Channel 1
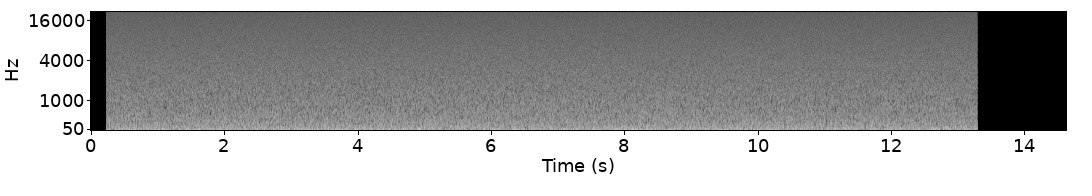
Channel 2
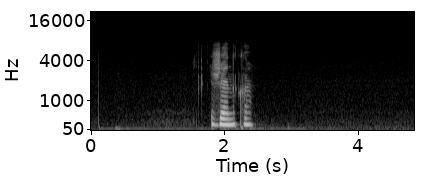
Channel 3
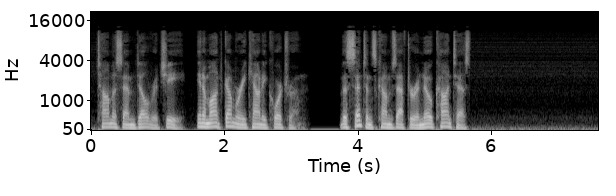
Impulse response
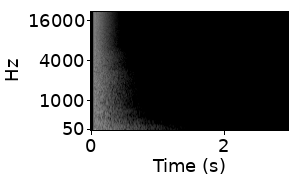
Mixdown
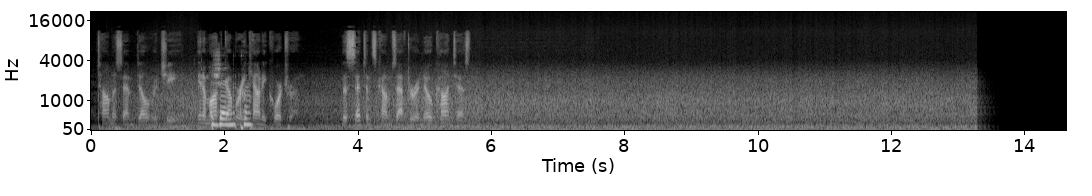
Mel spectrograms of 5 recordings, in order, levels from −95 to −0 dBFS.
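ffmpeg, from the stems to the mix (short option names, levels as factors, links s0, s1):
-filter_complex "[0:a]bass=f=250:g=-2,treble=f=4000:g=-15,alimiter=level_in=1.5:limit=0.0631:level=0:latency=1:release=165,volume=0.668,equalizer=f=11000:w=1.5:g=3.5,volume=0.158,asplit=2[s0][s1];[s1]volume=0.112[s2];[1:a]aecho=1:1:1.7:0.65,acompressor=threshold=0.0224:ratio=10,volume=1.33,asplit=2[s3][s4];[2:a]highpass=680,equalizer=f=9300:t=o:w=2.9:g=11.5,volume=0.224[s5];[s4]apad=whole_len=645276[s6];[s0][s6]sidechaincompress=threshold=0.00141:ratio=4:attack=33:release=1270[s7];[s2]aecho=0:1:66|132|198|264|330|396|462:1|0.5|0.25|0.125|0.0625|0.0312|0.0156[s8];[s7][s3][s5][s8]amix=inputs=4:normalize=0,equalizer=f=125:t=o:w=1:g=8,equalizer=f=250:t=o:w=1:g=-6,equalizer=f=500:t=o:w=1:g=4,equalizer=f=1000:t=o:w=1:g=8,equalizer=f=2000:t=o:w=1:g=4,equalizer=f=4000:t=o:w=1:g=-9,dynaudnorm=f=170:g=9:m=1.58"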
